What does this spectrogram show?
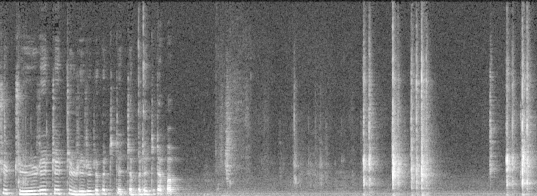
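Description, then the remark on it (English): Someone types on a computer keyboard in short, uneven bursts of sharp clicks after a brief voice at the start, with quiet pauses between the flurries of keystrokes. “You can hear it in the keys.”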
